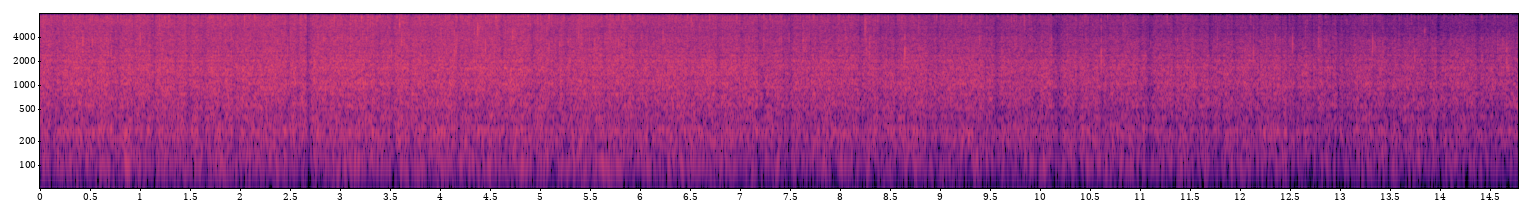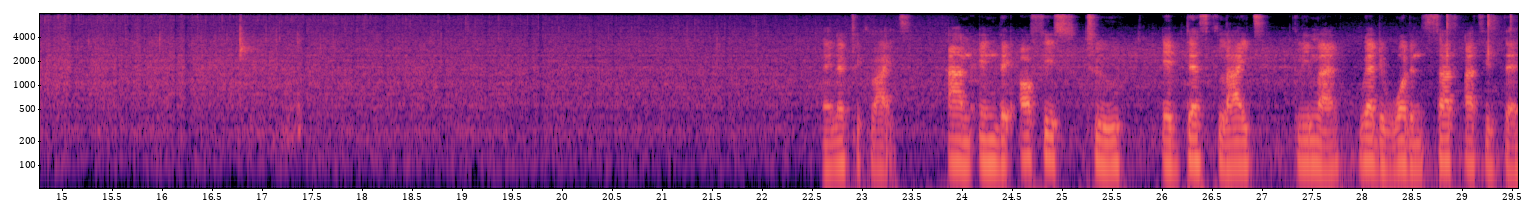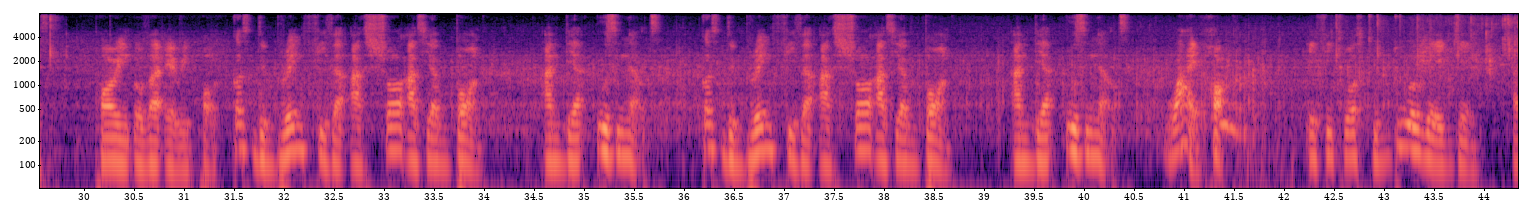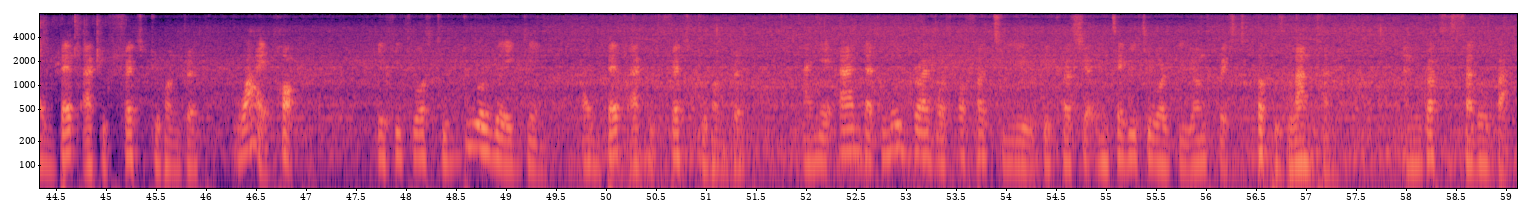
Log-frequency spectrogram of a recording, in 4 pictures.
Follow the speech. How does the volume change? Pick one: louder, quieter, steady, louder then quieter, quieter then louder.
steady.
